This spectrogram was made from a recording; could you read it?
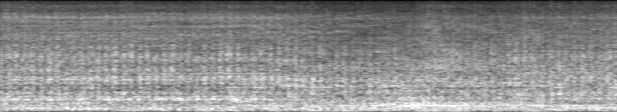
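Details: Honda Beat automatic scooter engine running rough at idle: busy uneven clatter, fast knock about four a second deep in the crankcase; damaged crankshaft bearing, caused by earlier oil starvation, to be replaced; crankshaft bearing knock.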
